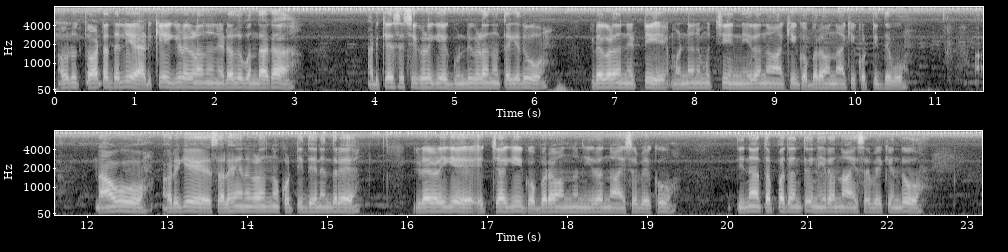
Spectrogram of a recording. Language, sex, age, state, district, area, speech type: Kannada, male, 45-60, Karnataka, Tumkur, rural, spontaneous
